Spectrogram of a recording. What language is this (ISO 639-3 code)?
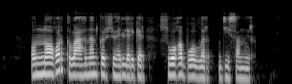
sah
